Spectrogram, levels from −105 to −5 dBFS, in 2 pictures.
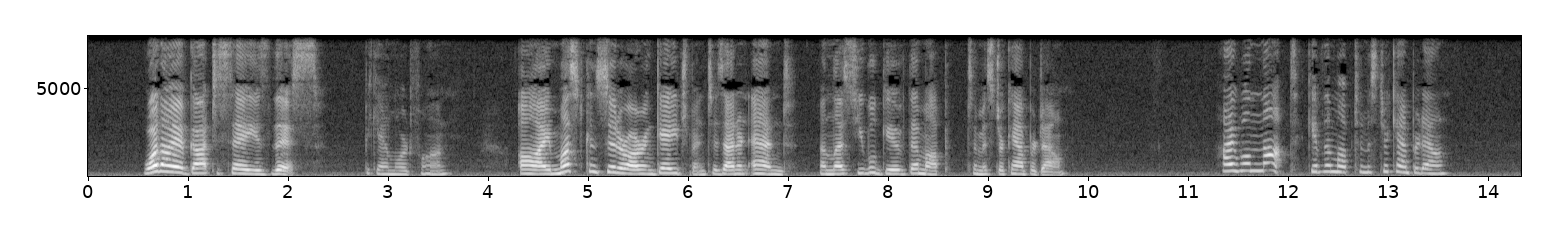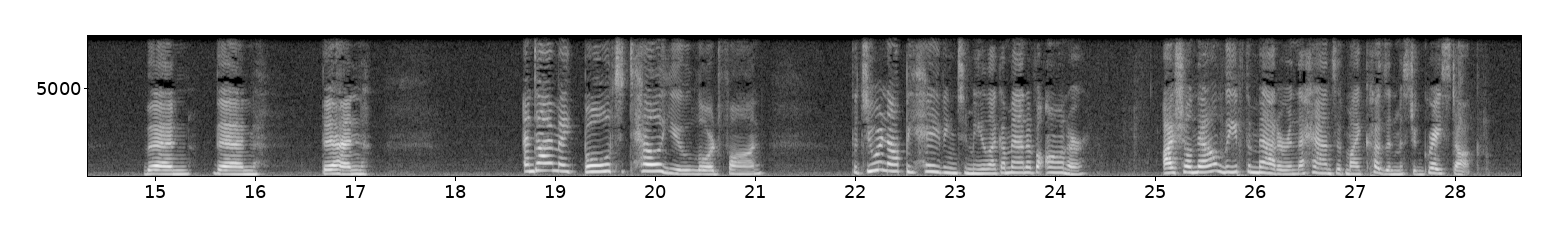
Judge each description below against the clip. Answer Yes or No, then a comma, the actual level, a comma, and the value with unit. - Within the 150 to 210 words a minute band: Yes, average, 160 wpm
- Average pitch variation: No, wide, 6.5 semitones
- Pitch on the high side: Yes, high, 245 Hz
